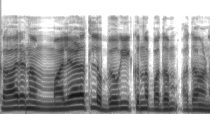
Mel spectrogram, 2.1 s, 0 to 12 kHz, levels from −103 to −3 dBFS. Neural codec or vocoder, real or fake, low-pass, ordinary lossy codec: none; real; 7.2 kHz; none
